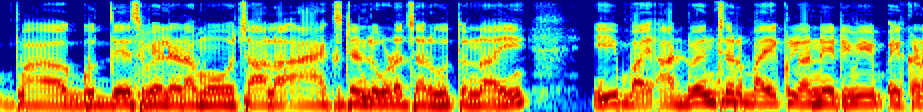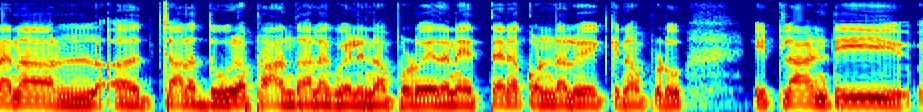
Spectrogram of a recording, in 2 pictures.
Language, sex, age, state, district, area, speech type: Telugu, male, 18-30, Telangana, Medchal, urban, spontaneous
